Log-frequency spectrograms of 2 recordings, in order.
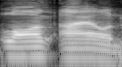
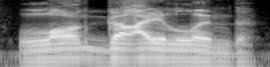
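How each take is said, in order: First: The two words are said separately. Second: The two words are run together as one. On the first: The speaker calls it wrong. "it's not Long Island" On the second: The speaker calls it right. "All one word"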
